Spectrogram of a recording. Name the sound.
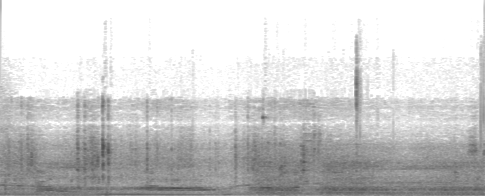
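muscle car engine roaring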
